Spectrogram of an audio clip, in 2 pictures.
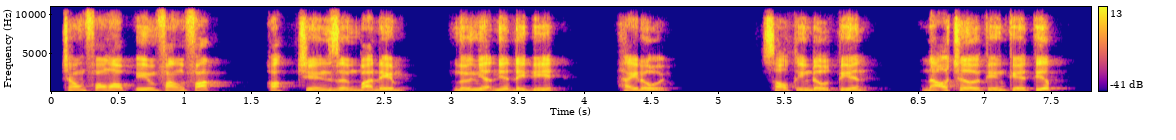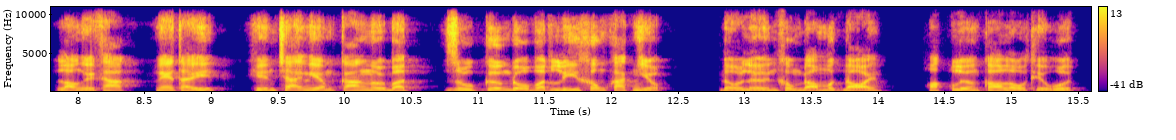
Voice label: narration; Vi Sao Bung Ban Reo Khi Doi; StickerMan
